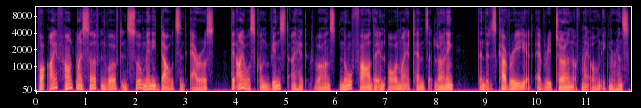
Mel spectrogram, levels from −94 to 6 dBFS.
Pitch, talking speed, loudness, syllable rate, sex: 95 Hz, 180 wpm, -22 LUFS, 5.2 syllables/s, male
